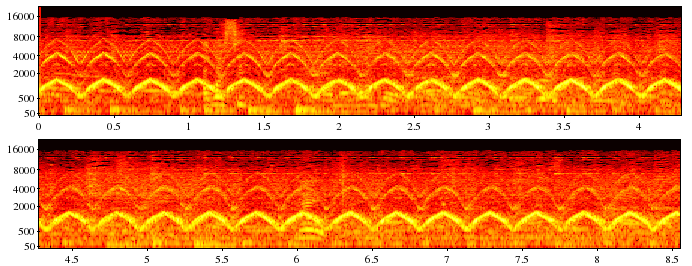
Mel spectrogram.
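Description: Electronic emergency-vehicle siren in a fast yelp, its pitch sweeping up and down about three to four times a second without a break.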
